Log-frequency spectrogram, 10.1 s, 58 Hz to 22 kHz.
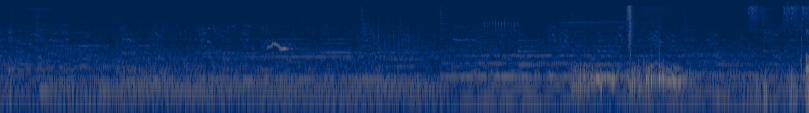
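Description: Pigeons coo softly in a Baldur's Gate 3 game scene over a steady low ambient hum, with a louder burst of rustling activity near the end.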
